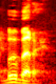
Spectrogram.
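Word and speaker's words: bóbr: Yeah, buber. That's how you say beaver in Polish.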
